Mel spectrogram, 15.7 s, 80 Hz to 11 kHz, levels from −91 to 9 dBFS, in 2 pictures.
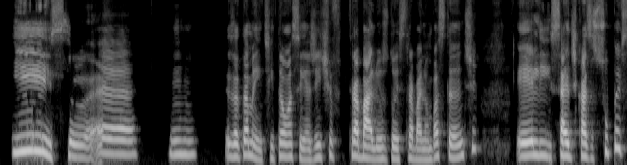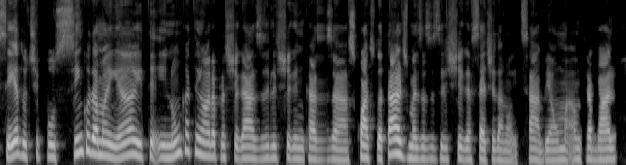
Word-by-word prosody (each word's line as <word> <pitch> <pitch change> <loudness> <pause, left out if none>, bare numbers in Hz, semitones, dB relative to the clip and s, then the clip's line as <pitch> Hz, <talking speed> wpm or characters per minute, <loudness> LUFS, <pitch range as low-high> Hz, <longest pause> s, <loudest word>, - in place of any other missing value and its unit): Isso. 275 -6 +5 0.2
É. 245 +1 +2 0.4
Uhum, 240 0 -3 0.4
exatamente. 205 -5 0
Então, 210 +4 0
assim, 200 -5 -3
a - - -4
gente 200 +6 -5
f 225 - -15
trabalha 195 -6 +5
os 175 -1 -4
2 170 -1 -2
trabalham 165 -3 -2
bastante. 215 - -3 0.5
Ele 225 -1 +4
sai 215 +2 +6
de 210 +1 -6
casa 210 -5 +3
super 285 - -1
cedo, 230 - +2
tipo 200 0 -4
5h 230 -2 +1
e 220 - +3
te 210 +2 -3
e 195 0 -3
nunca 260 +9 -1
tem 265 -4 -1
hora 215 -1 0
pra 200 -1 -6
chegar 185 -1 -3
às 175 -1 -6
vezes 180 - -7
ele 190 - -3
chega 185 -1 -6
em 175 -1 -3
casa 165 -1 -4
às 155 - -8
16h 195 +4 +2
mas, 180 -1 -1
às 175 - -5
vezes, 175 +1 -12
ele 175 - -4
chega 170 -1 -5
às 165 - -11
19h, 160 -2 -6
sabe. 160 -3 -5
É 155 - -4
uma 160 0 -5
é - - -9
um 170 - -5
trabalho 165 -1 -1
200 Hz, 195 wpm, -24 LUFS, 175-230 Hz, 0.5 s, sai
